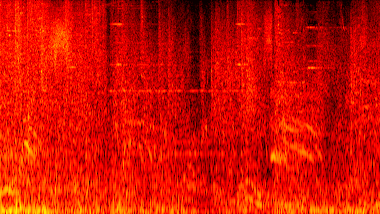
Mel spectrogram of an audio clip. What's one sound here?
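Magic spells whoosh and crackle in a fast fight.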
